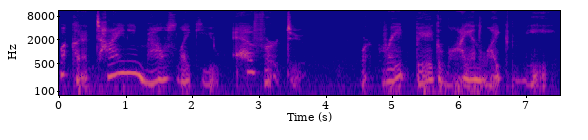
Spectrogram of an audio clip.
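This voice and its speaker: Woman doing a boastful male lion, gruff, gravelly whisper, whispered role-play storybook. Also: medium pitch, sing-song, takes it slowly, a little hiss or hum, full character voice. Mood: mocking. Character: big proud male lion, grumpy and boastful.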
